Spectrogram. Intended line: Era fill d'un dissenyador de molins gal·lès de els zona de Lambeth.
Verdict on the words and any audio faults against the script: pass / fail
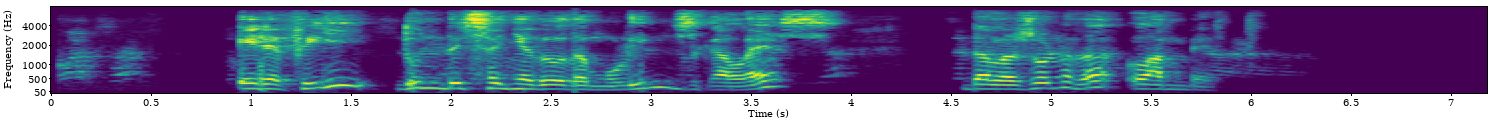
fail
